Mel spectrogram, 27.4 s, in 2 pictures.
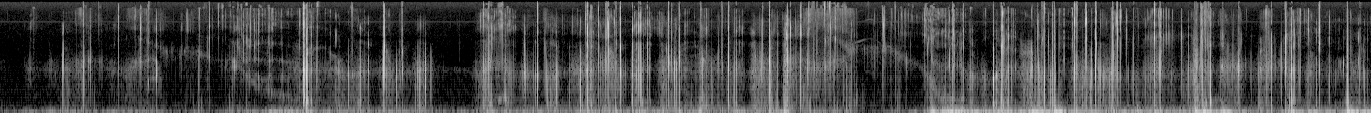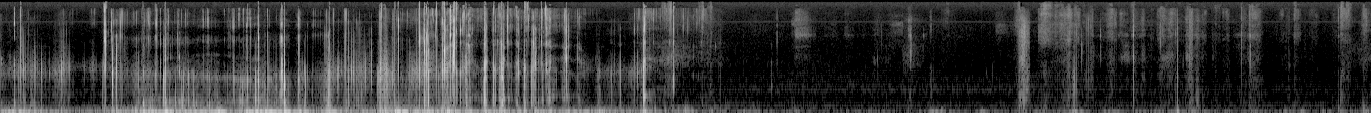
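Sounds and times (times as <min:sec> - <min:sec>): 
ASMR ear licking sounds: 0:00.2 - 0:20.8.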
